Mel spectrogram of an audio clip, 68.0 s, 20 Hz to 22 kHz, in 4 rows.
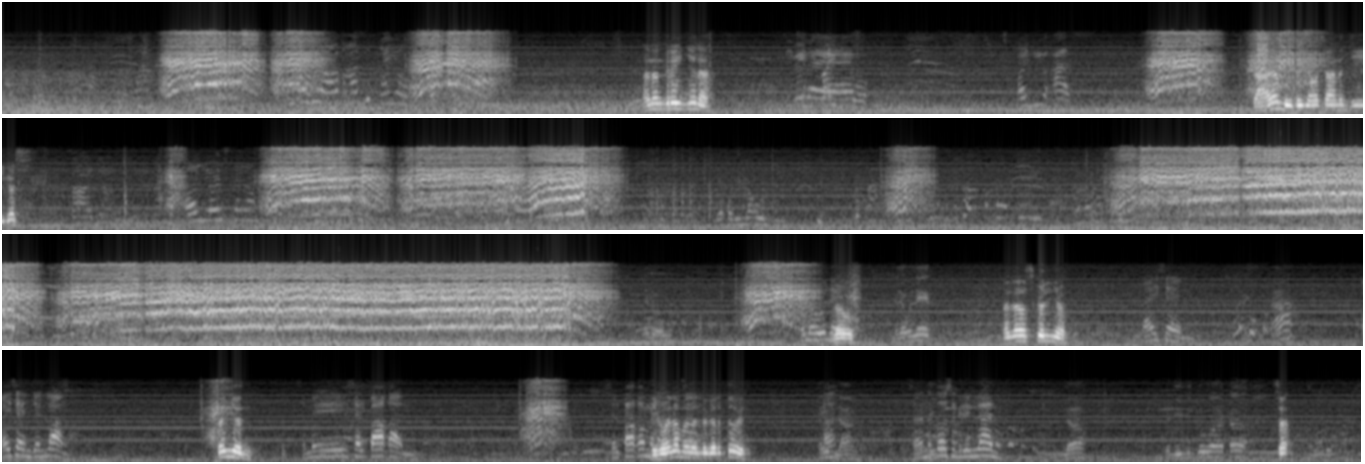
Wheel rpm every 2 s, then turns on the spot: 0, 70, 30, 10, 0, 0, 0, 50, 10, 0, 80, 120, 40, 0, 10, 40, 160, 110, 160, 160, 120, 20, 20, 0, 0, 0, 0, 0, 0, 10, 0, 0, 0, 0.
40-42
